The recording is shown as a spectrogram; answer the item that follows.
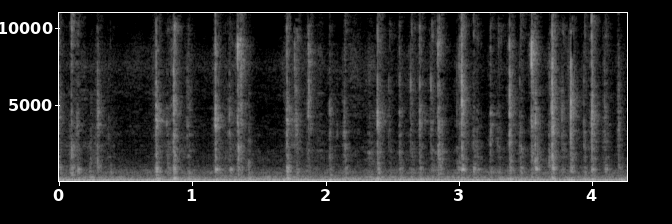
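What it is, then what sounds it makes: Plastic laptop keyboard. Fingertips type quickly on a black plastic laptop keyboard, producing dense, rapid key taps. Each tap is a short, bright click over a steady low hum that runs through the whole clip.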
